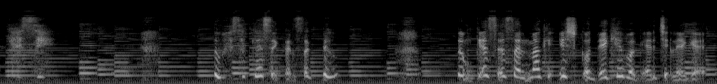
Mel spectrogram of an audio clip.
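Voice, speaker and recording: A woman's voice: extremely high pitch, sing-song, unhurried, music in the background, heavily acted. An actress dubbing a heartbroken young woman who pleads and reproaches. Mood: reproachful. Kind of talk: Urdu film dubbing.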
